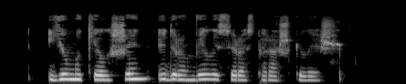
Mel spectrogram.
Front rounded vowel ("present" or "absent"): present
